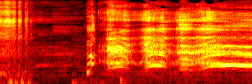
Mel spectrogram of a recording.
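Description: A loud rooster-like crow rises and wavers in a strained, harmonic call for about a second, preceded by a brief low burst of noise.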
